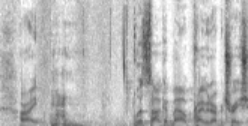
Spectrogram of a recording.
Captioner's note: clears throat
